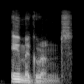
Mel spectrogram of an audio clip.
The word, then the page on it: immigrant: British English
